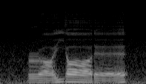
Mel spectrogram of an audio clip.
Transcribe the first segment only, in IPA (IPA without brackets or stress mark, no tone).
ɭ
